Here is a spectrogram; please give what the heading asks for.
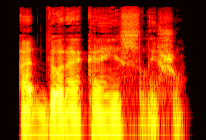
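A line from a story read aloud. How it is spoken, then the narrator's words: Calm curt old man. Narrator (Russian): спокойно отрезал дедушка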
